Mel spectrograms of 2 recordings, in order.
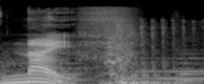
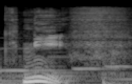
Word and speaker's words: knife: A good example of this change is in the word knife. In Middle English, it was pronounced knief, but after the vowel shift, the K became silent and the E turned to the diphthong I.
